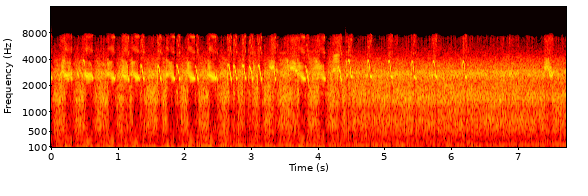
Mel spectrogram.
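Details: Eagle at a Southwest Florida nest, October 6, 2017, nest building and bonding; loud, rapid high-pitched piping notes tumble in a long chittering series, slowing and thinning toward the end, with background hiss.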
